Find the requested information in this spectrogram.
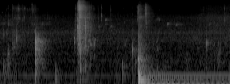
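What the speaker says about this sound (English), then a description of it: "so I'm going to have some water." Water being poured and drunk: faint clicks and small drips at first, then a sudden close, loud, sustained liquid rush of pouring that continues to the end.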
